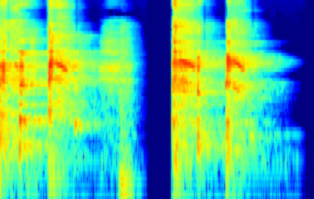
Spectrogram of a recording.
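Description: A man's laughing coughs: short, breathy bursts from the throat in two bouts about a second apart.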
